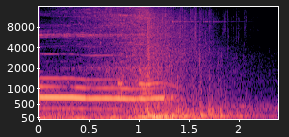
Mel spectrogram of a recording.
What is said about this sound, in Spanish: le arrebató su madre el santo que tanta emoción le había causado y sin pensarlo lo arrojó contra el lienzo de piedra.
